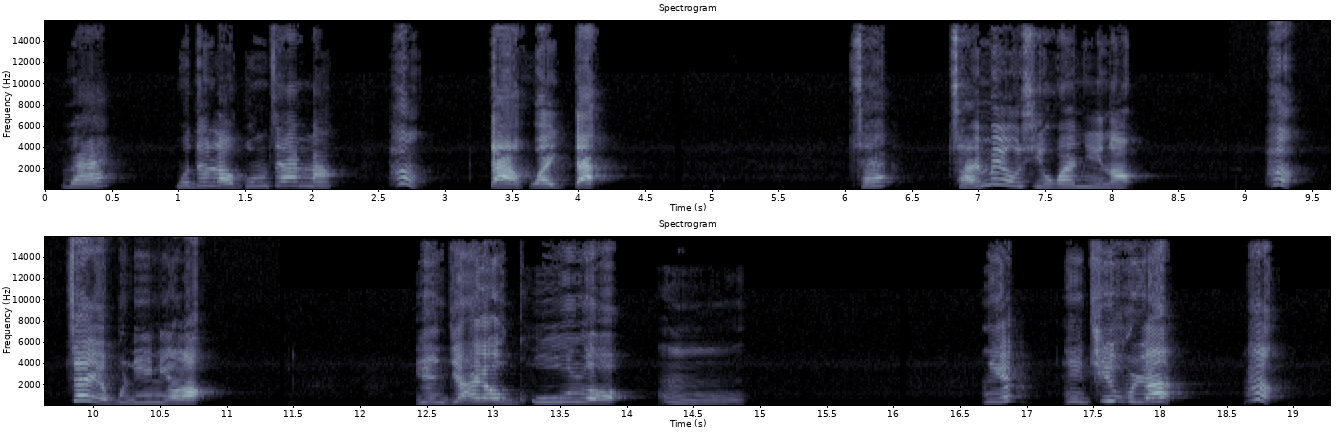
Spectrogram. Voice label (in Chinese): 女 萝莉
